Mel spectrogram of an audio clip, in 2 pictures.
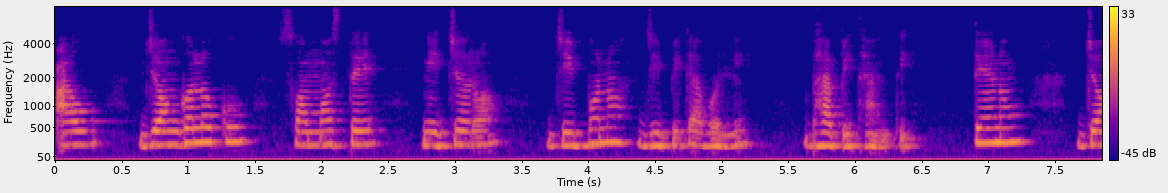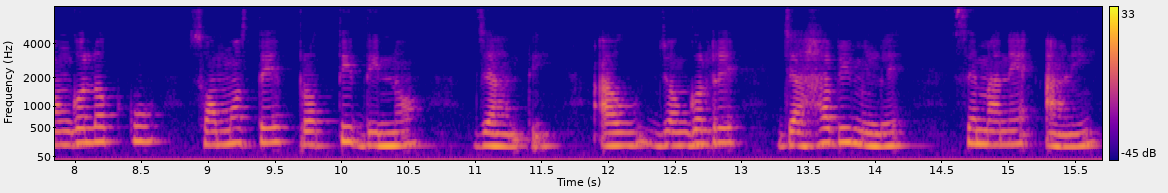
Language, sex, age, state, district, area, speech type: Odia, female, 18-30, Odisha, Kandhamal, rural, spontaneous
